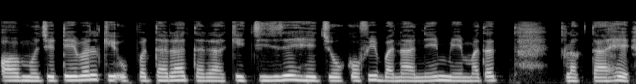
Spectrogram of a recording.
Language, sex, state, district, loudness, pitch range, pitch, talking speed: Hindi, female, Arunachal Pradesh, Papum Pare, -15 LUFS, 170-185 Hz, 180 Hz, 160 wpm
